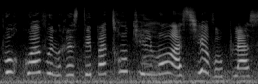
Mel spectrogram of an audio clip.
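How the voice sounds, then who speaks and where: Extremely high, bossy little cartoon girl. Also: quick pace, noisy background. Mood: scolding. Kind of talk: children's cartoon dub. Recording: distant voice with music behind.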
